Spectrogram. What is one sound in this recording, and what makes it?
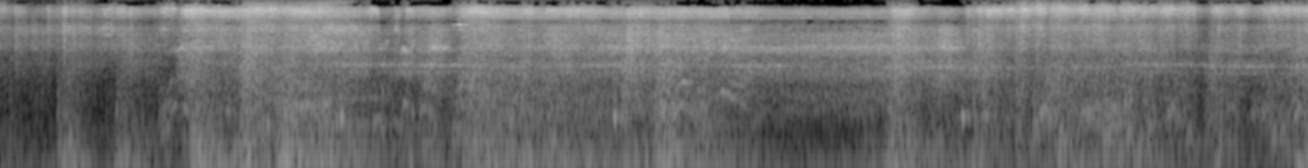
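Video game combat effects whoosh and crash rapidly.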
